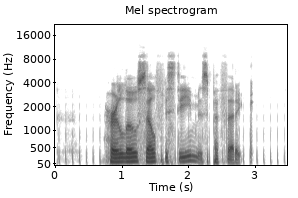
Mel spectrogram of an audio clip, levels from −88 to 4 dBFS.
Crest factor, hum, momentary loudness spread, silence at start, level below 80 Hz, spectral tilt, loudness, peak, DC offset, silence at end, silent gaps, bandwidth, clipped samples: 20 dB; none; 11 LU; 0.75 s; -58 dBFS; -5.5 dB/octave; -23 LUFS; -4 dBFS; under 0.1%; 0.5 s; none; 9.8 kHz; under 0.1%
